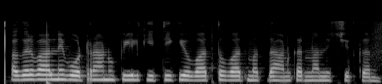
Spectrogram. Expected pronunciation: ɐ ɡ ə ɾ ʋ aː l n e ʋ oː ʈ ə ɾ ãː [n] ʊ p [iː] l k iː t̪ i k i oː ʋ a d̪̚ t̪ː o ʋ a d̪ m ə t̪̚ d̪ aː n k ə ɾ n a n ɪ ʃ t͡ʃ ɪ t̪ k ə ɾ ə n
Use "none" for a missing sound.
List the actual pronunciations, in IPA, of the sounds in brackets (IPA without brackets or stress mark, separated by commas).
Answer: n, iː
